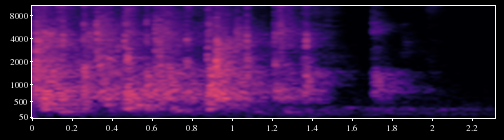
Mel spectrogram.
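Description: Audience applauding, dying away about a second and a half in, with a last clap or two just after.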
